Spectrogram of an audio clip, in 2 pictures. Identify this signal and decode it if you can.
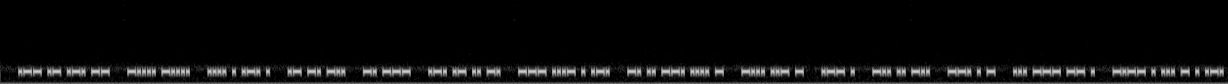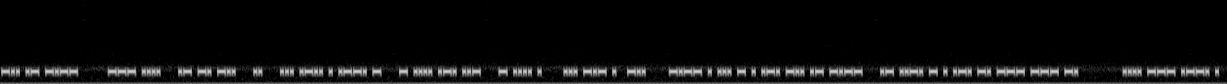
Morse code, heard as a keyed tone, about 48 wpm, 600 Hz. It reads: WARM 66 HERE AND NO RAIN OVER NIGHT BUT WE DID GET SOME YESTERDAY OH AND I SLEPT THRU THE SKED YESTERDAY AFTERNOON HOPE
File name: archived / CRSnet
